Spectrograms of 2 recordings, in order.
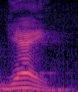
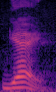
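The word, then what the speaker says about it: γῆ: Earth is the word gay and it's spelled GE but it's pronounced gay and what it means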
